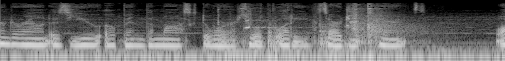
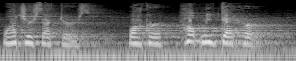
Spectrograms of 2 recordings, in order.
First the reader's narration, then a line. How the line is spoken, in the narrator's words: I yelled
